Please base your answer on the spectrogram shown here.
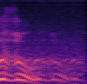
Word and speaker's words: وضو: وضو نہیں کہیے گا، وضو نہیں، وضو صحیح تلفظ کے وضو، واو کے پیش.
